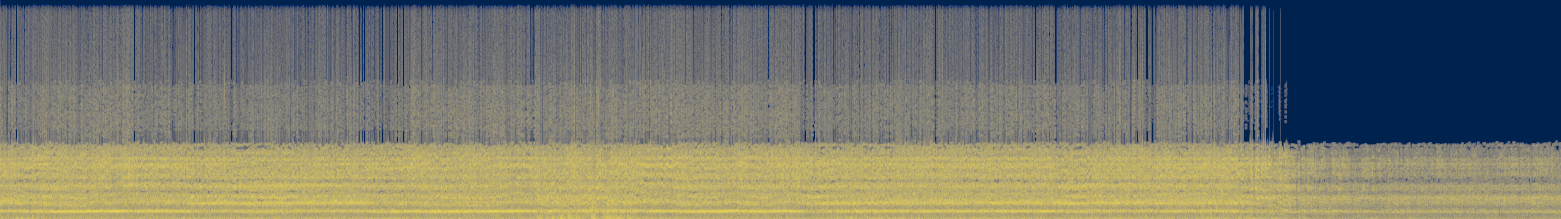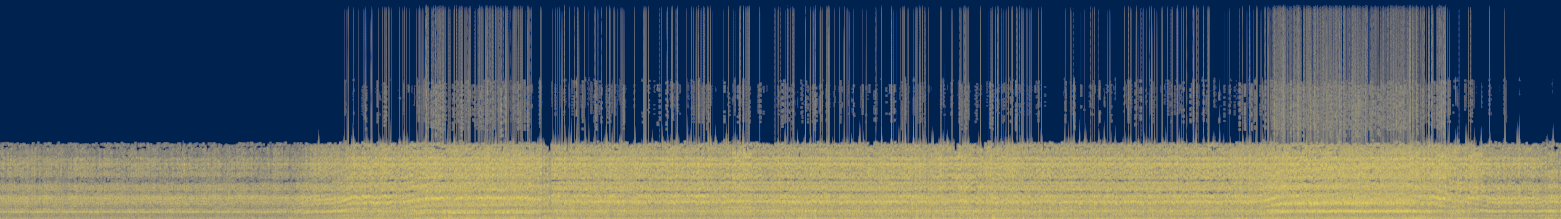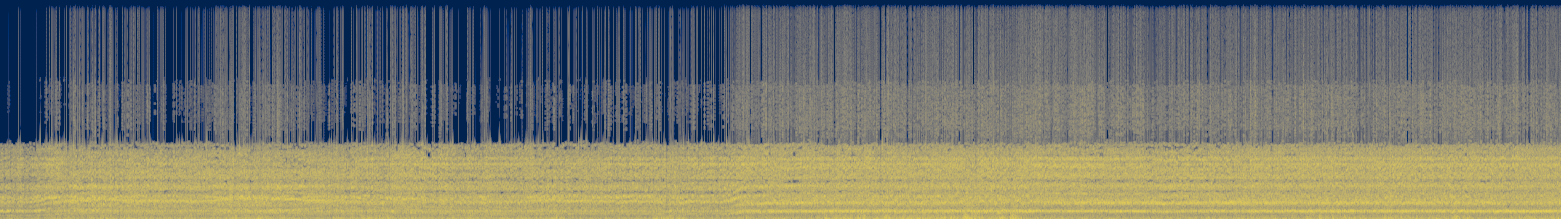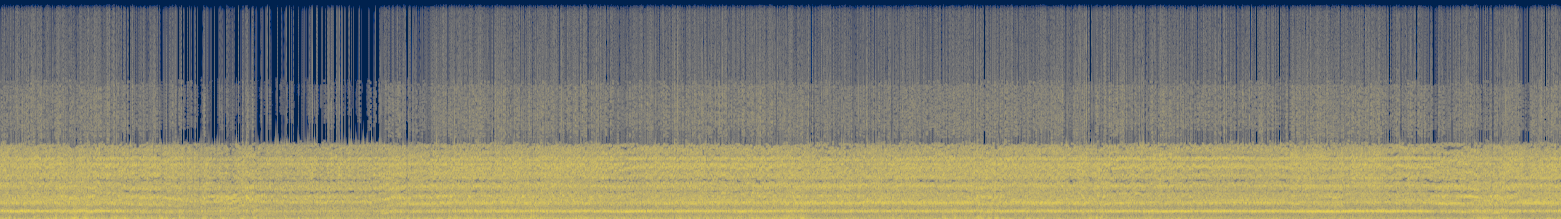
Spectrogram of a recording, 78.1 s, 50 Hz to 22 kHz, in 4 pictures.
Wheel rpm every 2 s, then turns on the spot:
230, 220, 220, 230, 230, 230, 230, 220, 100, 70, 70, 80, 170, 170, 160, 160, 160, 170, 210, 130, 160, 160, 160, 160, 220, 230, 230, 230, 230, 230, 190, 180, 230, 230, 230, 230, 230, 230, 220.
none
